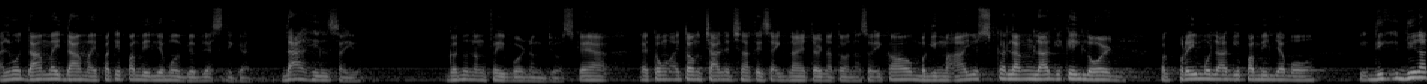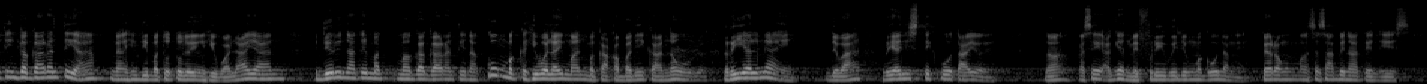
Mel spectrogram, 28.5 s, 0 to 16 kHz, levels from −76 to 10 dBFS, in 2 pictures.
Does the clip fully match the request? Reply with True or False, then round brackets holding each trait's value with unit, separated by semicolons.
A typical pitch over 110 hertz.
True (140 Hz)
